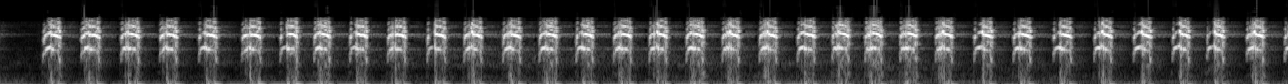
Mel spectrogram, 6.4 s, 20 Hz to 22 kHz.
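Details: Nest-box fight between two male common kestrels at Théding, 20 March 2024, the older adult male driving off a juvenile-plumaged male; a long unbroken series of shrill, harsh kee notes repeated rapidly and steadily, echoing inside the box.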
